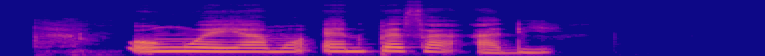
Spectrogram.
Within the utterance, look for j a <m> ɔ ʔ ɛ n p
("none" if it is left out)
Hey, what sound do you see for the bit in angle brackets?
m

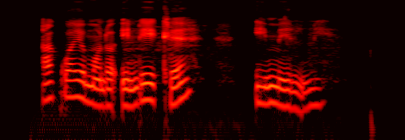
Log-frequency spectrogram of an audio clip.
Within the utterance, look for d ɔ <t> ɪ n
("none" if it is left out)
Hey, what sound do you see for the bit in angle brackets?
ʔ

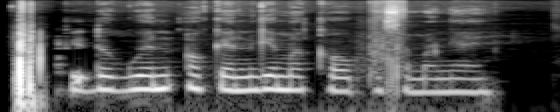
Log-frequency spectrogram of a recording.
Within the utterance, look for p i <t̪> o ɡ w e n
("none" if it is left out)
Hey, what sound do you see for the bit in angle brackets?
d̪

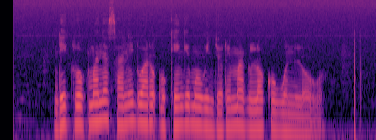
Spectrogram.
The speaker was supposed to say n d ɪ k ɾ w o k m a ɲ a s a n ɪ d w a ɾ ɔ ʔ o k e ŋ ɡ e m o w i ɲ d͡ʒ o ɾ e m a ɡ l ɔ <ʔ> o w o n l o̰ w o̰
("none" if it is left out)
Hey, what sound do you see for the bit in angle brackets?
k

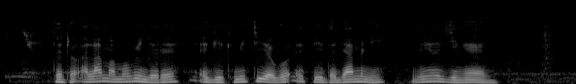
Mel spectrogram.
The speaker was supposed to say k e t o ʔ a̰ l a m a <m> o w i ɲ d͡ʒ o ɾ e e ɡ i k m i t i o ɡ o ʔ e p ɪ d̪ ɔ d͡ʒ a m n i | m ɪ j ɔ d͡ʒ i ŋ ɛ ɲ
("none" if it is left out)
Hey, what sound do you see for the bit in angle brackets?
m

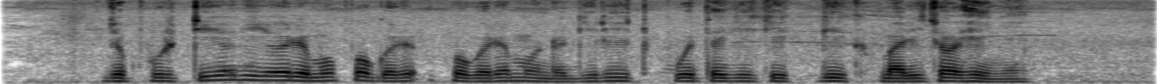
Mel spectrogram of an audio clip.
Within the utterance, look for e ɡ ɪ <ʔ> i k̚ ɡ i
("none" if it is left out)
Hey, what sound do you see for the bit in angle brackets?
k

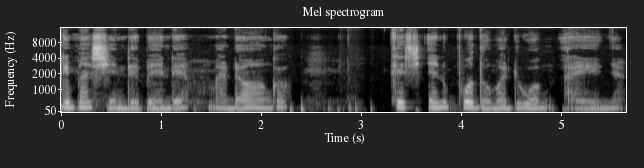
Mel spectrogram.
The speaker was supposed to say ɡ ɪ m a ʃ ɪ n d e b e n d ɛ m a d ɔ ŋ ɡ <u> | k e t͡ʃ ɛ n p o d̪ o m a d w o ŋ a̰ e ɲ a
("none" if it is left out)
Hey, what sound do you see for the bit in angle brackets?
ɔ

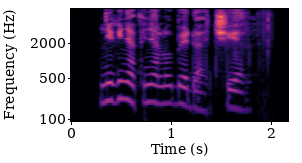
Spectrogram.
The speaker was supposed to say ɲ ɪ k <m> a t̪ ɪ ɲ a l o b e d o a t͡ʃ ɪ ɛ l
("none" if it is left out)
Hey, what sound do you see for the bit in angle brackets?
ɲ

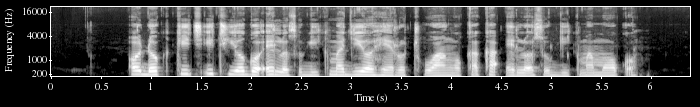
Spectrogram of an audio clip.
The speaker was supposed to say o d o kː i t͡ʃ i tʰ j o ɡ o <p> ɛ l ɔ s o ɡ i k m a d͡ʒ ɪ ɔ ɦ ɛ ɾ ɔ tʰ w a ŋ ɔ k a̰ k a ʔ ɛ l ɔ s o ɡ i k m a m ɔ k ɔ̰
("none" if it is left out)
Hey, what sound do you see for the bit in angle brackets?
ʔ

